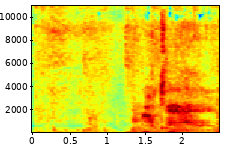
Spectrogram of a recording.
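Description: Quiet room tone, then a voice saying "okay" near the end.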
